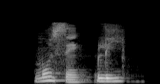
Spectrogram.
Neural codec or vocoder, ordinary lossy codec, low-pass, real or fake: none; MP3, 64 kbps; 7.2 kHz; real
